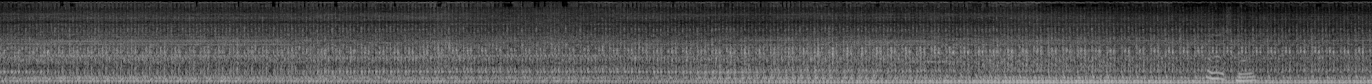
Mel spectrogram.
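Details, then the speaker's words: Citroen/Peugeot/Fiat Dispatch/Jumpy/Expert/Scudo micro camper diesel van after bell housing and clutch work: steady, even diesel clatter at constant idle with no misses or knocks; engine starts and runs healthily. "well start the up okay that's going"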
